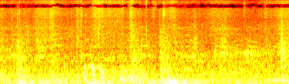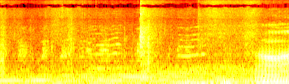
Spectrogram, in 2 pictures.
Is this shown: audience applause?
no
